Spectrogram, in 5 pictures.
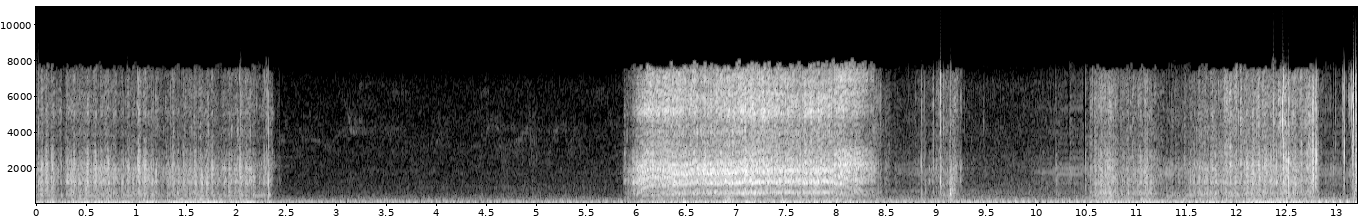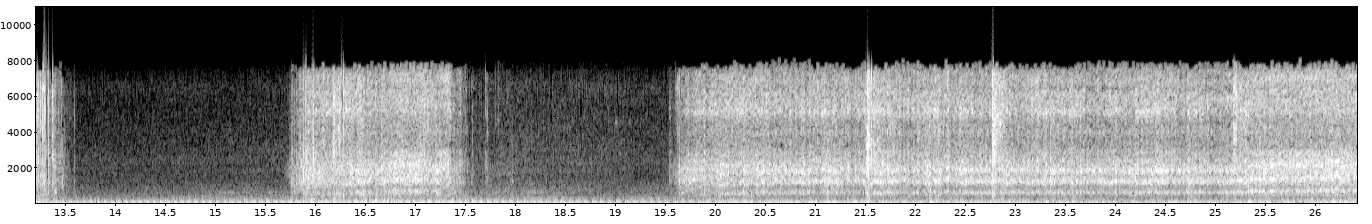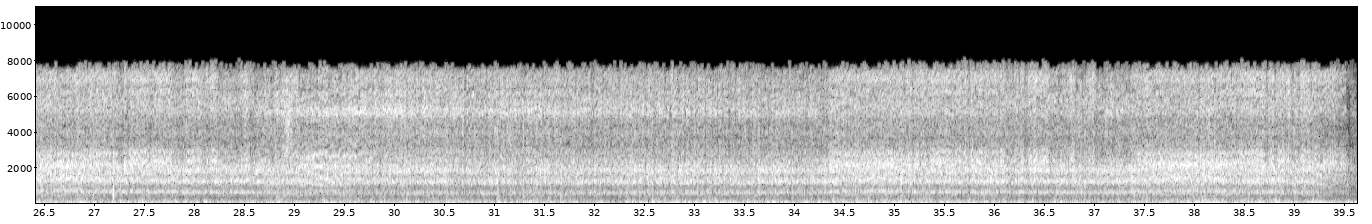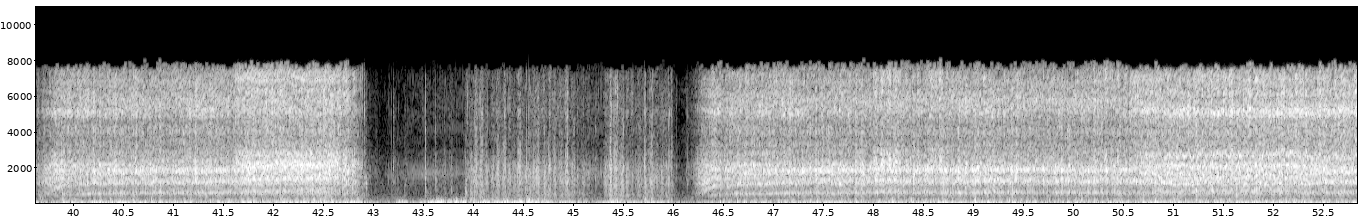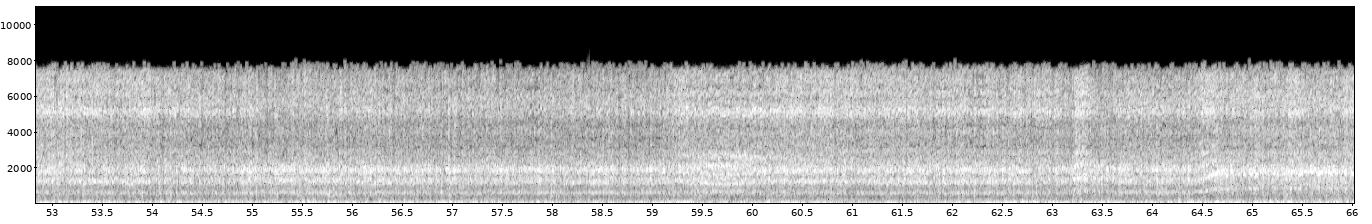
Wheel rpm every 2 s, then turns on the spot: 20, 0, 10, 130, 20, 40, 10, 10, 90, 20, 150, 160, 160, 170, 160, 160, 160, 160, 160, 120, 150, 70, 20, 120, 160, 160, 160, 160, 160, 160, 160, 170, 210.
0-2 8-14 42-46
